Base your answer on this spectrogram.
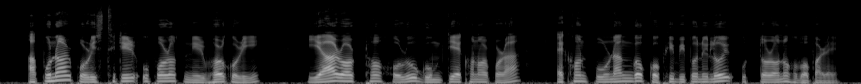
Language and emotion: Assamese, neutral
